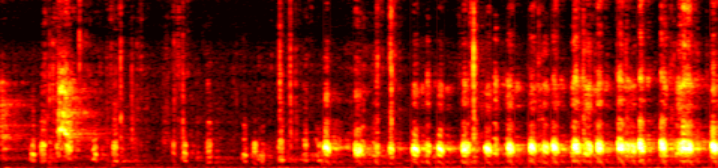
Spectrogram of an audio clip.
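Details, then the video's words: Chukar partridges, hybrid and local birds, give a chuk series that starts with scattered clucks, then speeds up into a rapid, even run of loud, ringing notes, roughly three to four per second. "Кабки гибрид ва махали"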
